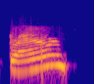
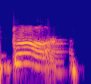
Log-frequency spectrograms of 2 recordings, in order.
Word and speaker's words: Braun: his family's been trying to convince people that his name is Brown, but when he was running for the Senate, he pronounced it correctly, which is Braun.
